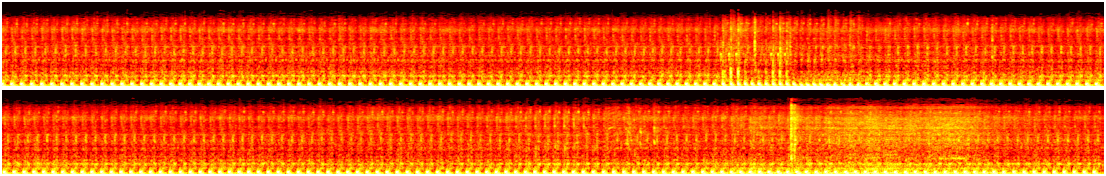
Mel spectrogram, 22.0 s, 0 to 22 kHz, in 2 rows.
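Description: Royal Enfield Classic 500's single-cylinder engine idling, a steady run of evenly paced thumps.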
